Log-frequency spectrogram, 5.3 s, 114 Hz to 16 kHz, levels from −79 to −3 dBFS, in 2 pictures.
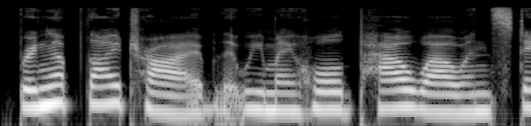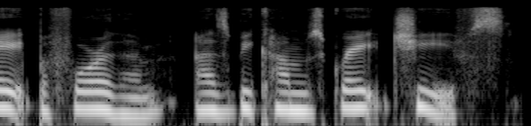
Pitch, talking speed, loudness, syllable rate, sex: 215 Hz, 205 wpm, -19 LUFS, 4.8 syllables/s, female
